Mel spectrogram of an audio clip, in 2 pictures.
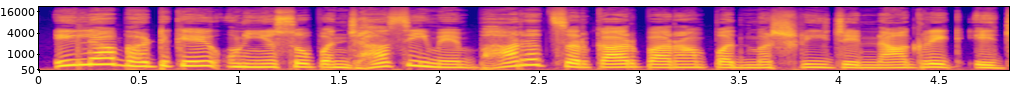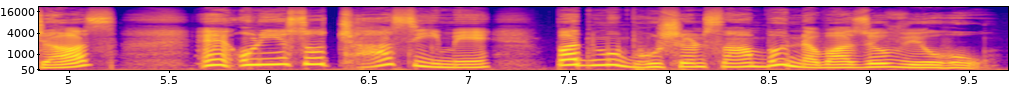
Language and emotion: Sindhi, neutral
